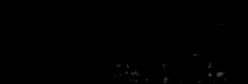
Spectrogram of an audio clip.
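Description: Near silence on a video call, with a few faint, brief sounds in the second half.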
